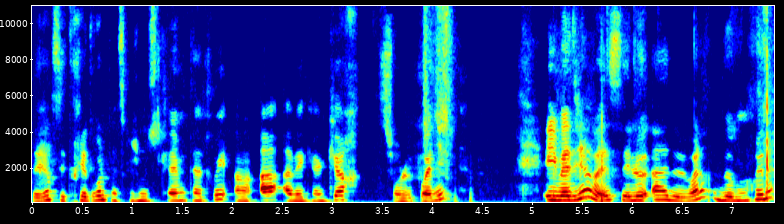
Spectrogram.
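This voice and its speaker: Speaking at a moderate pace, a woman with a fairly high pitch sounds animated, her pitch varying in an ordinary way while her loudness swings widely. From France. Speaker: vlogger. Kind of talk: casual storytime vlog. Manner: animated, hesitant with fillers.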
